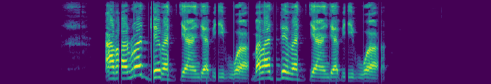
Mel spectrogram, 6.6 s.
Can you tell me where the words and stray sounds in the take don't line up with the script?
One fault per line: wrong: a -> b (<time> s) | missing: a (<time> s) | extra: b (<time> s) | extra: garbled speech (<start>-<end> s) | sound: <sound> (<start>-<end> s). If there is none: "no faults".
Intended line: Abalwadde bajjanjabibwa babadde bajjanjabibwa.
no faults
